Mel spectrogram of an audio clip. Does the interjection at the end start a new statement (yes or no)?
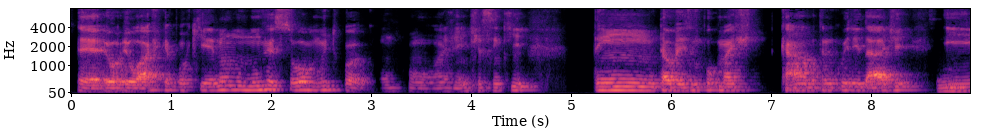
no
